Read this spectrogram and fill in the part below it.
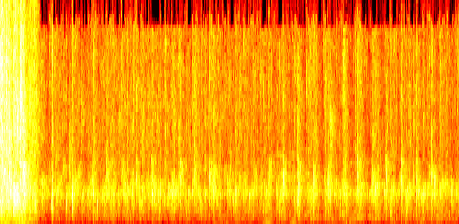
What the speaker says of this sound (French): je veux vous demander de m'accompagner à faire une ovation, mais vraiment royale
